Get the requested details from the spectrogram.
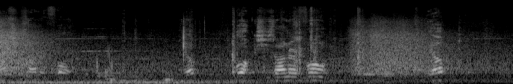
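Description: A man speaks firmly nearby.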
